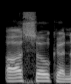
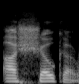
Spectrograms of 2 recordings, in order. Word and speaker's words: Ahsoka: It's Ahsoka, not Ashoka, right? – Yeah.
